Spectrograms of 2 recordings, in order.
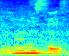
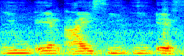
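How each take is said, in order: First: It is said as a single word. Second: It is spelled out letter by letter. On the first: The speaker calls it right. "আমি কিন্তু একটা ওয়ার্ডের মতো বলছি" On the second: The speaker calls it wrong. "আমি কিন্তু বলছি না যে"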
